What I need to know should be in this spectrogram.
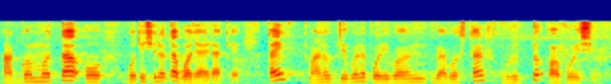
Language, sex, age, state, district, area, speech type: Bengali, male, 30-45, West Bengal, Paschim Bardhaman, urban, spontaneous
